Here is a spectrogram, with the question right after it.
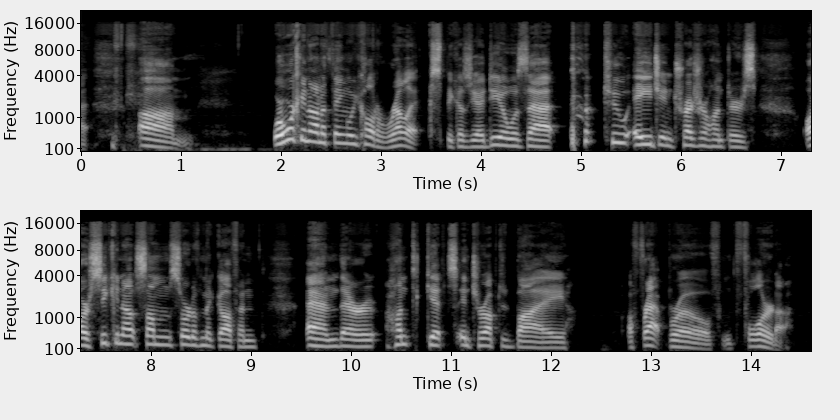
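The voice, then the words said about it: Congested, stuffed-up voice. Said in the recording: “I am stuffed up on allergy medication, so if my voice sounds a little congesty or if I sniffle a lot”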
